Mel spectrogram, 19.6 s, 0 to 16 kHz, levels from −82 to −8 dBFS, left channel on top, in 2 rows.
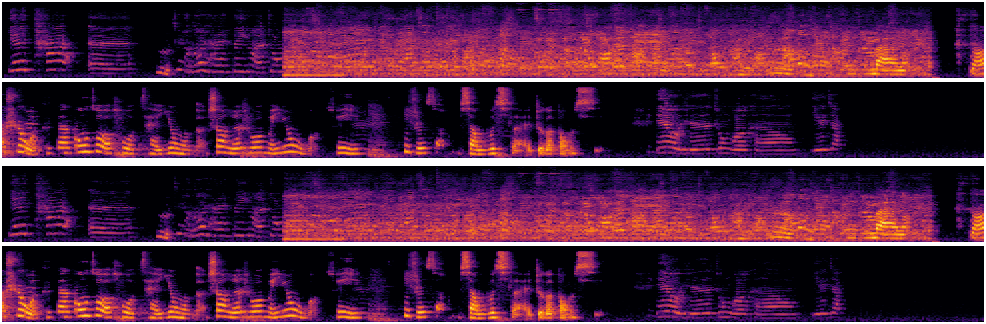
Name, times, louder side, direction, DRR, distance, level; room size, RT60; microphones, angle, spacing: voice 1, 0.0-1.4 1.7-6.8 8.4-8.7 9.5-10.2 13.3-13.7 16.1-18.2, left 2 dB, 90° left, 2.8 m, -43 dB
sound 1, 2.8-9.3, left 2 dB, 25° left, 1.1 m, -28 dB
voice 2, 8.4-9.1 9.7-13.4 13.8-15.8, right 2 dB, 15° right, 0.6 m, -23 dB
sound 2, 9.7-10.4 10.9-11.7 12.2-13.0 13.5-14.3 14.7-15.3, left 2 dB, 70° left, 1.4 m, -45 dB
11.0 x 3.8 x 3.0 m
head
